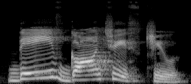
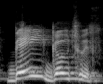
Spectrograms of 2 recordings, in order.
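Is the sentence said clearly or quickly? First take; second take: clearly; quickly. First: It is said slowly and clearly. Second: It is said fast and run together. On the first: The speaker calls it right. "If you want to say" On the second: The speaker calls it wrong. "but you say quickly, okay, like this"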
